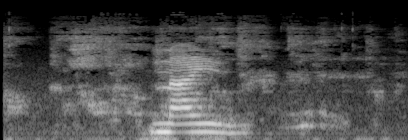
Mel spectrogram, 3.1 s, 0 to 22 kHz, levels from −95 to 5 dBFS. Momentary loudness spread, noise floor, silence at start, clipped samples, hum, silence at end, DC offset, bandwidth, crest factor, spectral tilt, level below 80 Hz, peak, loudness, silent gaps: 24 LU; -41 dBFS; 0.05 s; under 0.1%; none; 0.2 s; under 0.1%; 11 kHz; 18 dB; -4 dB/octave; -40 dBFS; 0 dBFS; -15 LUFS; none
